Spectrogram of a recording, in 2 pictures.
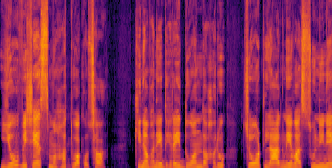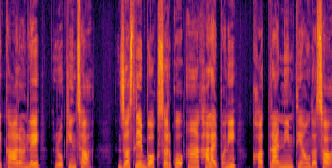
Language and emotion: Nepali, neutral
